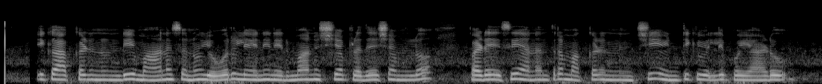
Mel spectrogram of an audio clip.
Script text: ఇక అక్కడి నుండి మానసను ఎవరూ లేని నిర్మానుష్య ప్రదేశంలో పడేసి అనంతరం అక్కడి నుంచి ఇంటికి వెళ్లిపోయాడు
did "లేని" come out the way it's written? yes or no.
yes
